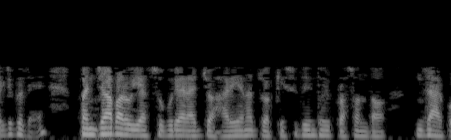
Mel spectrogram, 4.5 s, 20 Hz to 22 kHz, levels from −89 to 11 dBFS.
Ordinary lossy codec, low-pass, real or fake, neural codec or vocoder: none; 3.6 kHz; real; none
